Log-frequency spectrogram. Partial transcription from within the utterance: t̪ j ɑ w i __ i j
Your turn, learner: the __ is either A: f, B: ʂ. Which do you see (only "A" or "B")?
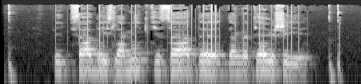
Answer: B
